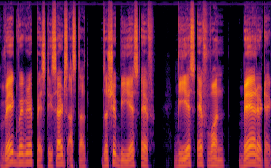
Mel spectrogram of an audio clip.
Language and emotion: Goan Konkani, neutral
